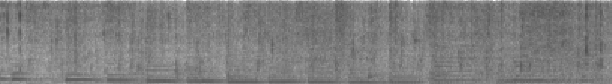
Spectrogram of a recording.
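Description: Background music: a melody of short notes stepping downward over a steady bass line.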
